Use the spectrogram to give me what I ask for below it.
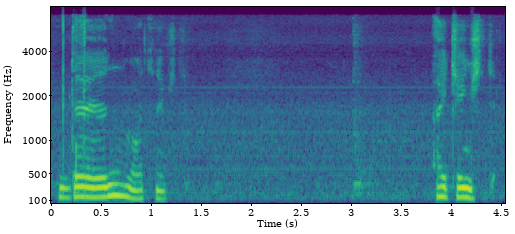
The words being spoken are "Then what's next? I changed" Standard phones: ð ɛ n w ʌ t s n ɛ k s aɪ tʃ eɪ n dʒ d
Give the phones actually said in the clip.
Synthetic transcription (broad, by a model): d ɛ n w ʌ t n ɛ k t aɪ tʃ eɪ n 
